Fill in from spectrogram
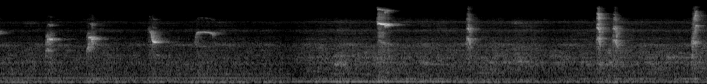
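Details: Brown-throated sunbird at night, 'ngriwik ngeplong' lure song: several high slurred chirps early, then after a short gap sharper, clicky, very high notes scattered irregularly, with a faint low hum through the first half.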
